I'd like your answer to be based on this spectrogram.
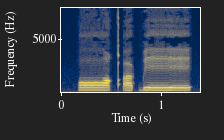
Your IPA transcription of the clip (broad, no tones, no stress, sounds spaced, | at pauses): ɔː qʼ ə˞ ɓ eː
